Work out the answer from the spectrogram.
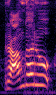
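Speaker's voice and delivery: high, loud cry for help; wife's narrated pain cry, pitched well up. A narrator's reading. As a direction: call out loudly for your husband, hurting. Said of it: "అంటూ గట్టిగా అరిచింది అనన్య".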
